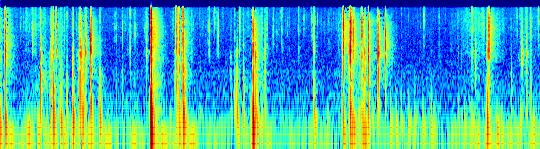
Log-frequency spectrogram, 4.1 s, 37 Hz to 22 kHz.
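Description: A wrinkled brown kraft paper strip is squeezed and crinkled by both hands, giving quick, dry crackles and crisp crunches that reach up into the bright highs. The crackles come in short irregular bursts with quiet gaps between them. The sharpest snaps are near the 1 s mark and around 2.6 s, and each dies away almost at once.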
